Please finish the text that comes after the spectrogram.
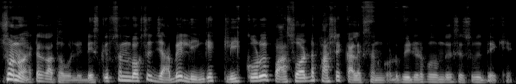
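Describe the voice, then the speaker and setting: A man's voice: mid-range voice, sing-song, rapid-fire, a little mellow. A man co-hosting a casual video for students, instructing them insistently and repeating himself. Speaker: channel co-host.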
